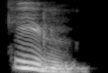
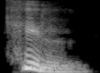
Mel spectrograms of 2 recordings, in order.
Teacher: পালি এবং প্রাকৃতে কুব্জ হয়ে যাচ্ছে খ, কুব্জ। ছিল সংস্কৃততে কিল, এর ক ধ্বনি মহাপ্রাণ ভবন হয়ে হচ্ছে খিল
